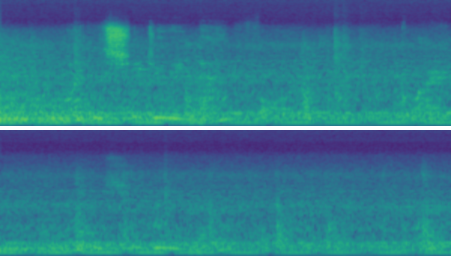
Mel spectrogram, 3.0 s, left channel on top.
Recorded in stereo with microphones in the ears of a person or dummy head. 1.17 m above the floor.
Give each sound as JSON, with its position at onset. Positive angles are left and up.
{"t": 0.3, "sound": "a man speaking", "side_deg": 75}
